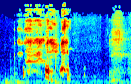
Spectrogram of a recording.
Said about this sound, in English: God. Damn, fucking death farts.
